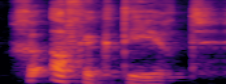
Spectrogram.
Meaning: pretentious, false
- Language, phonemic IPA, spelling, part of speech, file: Dutch, /ɣəˌʔɑfɛkˈtert/, geaffecteerd, verb, Nl-geaffecteerd.ogg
